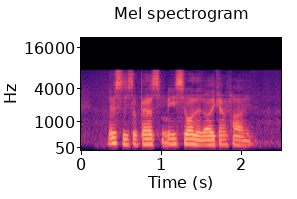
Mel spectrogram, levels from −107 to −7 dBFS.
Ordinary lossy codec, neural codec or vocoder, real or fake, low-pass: none; codec, 16 kHz, 1 kbps, FunCodec, trained on Chinese and English, 50 frames a second; fake; none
